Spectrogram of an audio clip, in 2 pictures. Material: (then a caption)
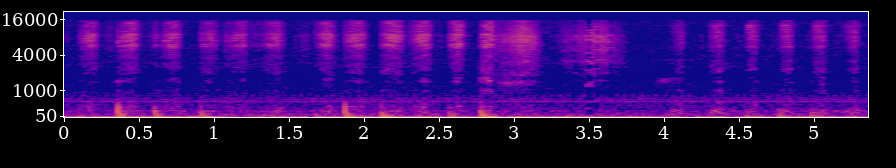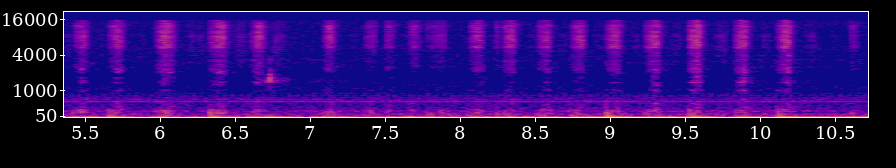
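Paper. A graphite pencil held at the fingertips scratches and rubs across a large white sheet of drawing paper taped on a dark board while shading. The result is a steady, soft rasp with a run of short, bright strokes over a low hum.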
